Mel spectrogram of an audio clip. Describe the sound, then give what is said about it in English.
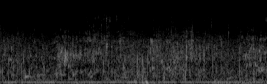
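Paddle strokes dip and splash in water beside a small boat paddled at sea by someone in a dry suit, a few soft sloshing pulses over a steady wash of water and low background hum, moderately quiet. “You just got to stick on the dry suit and paddle.”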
